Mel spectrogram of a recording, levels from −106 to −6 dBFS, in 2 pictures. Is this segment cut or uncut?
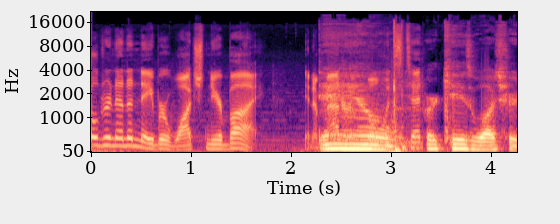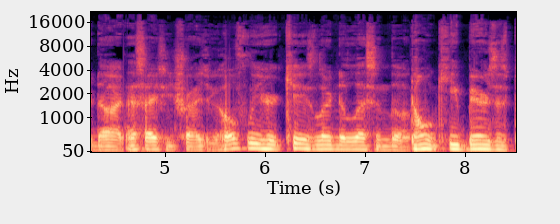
cut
